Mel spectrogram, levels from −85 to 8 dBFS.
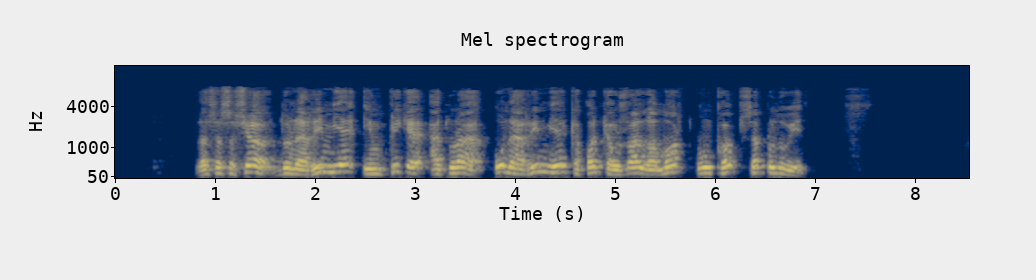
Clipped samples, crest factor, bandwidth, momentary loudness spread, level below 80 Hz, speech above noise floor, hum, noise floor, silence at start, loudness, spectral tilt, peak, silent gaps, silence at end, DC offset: under 0.1%; 14 dB; 8 kHz; 5 LU; -58 dBFS; 57 dB; none; -71 dBFS; 0.8 s; -15 LUFS; -6.5 dB/octave; -2 dBFS; none; 1.65 s; under 0.1%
